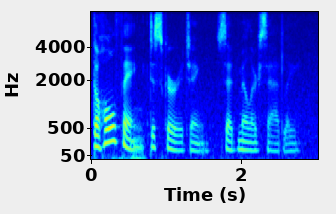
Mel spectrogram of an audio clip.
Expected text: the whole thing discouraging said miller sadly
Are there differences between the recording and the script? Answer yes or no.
no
